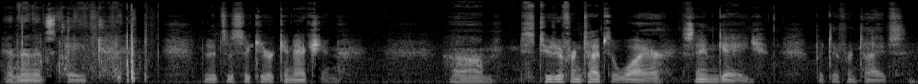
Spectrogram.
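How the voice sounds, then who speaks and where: A man with a fairly low voice gives a casual, folksy walk-through in the manner of a hobbyist. He rambles as he explains, speaking into a handheld camera outdoors. The recording carries clear background noise. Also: little pitch movement, a little slow, pauses often, sharp tone. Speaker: amateur radio hobbyist. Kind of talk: casual handheld video tour. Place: outdoors in wooded mountain country. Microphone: handheld camera microphone. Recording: noisy outdoor camera audio.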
